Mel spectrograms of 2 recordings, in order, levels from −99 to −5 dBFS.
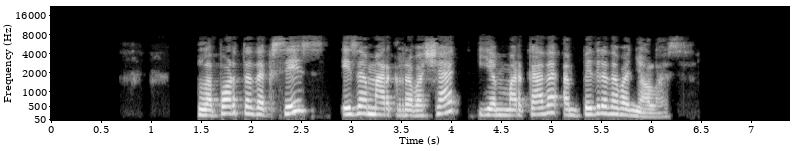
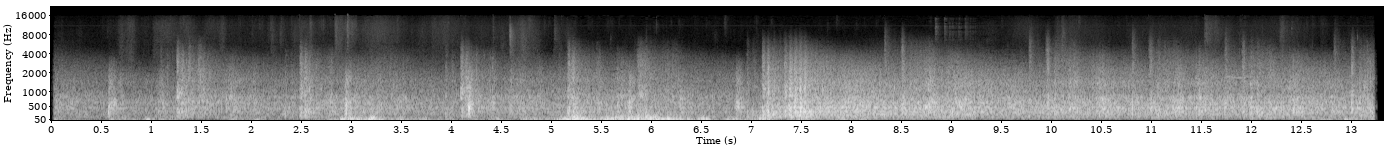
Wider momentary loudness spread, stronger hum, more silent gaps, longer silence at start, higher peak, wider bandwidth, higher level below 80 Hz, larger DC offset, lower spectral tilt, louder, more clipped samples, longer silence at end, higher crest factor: about the same, 8 LU vs 10 LU; neither; first, 2.80-2.89 s, 4.12-4.16 s vs none; first, 1.45 s vs 0 s; about the same, -2 dBFS vs 0 dBFS; second, 7.8 kHz vs 14 kHz; second, -62 dBFS vs -32 dBFS; neither; second, -4.5 dB/octave vs -8 dB/octave; first, -16 LUFS vs -25 LUFS; neither; first, 1.1 s vs 0.1 s; second, 16 dB vs 24 dB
